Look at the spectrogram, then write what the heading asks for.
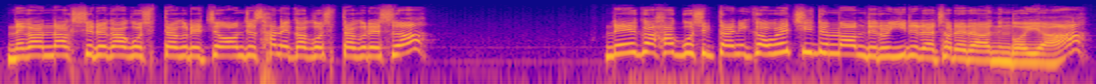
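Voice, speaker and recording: A man's voice: sing-song, a little slow, pushed and bright, smooth, dry recording, studio quality, exaggerated voice. A man voicing a bitter, domineering older mother-in-law who scolds and wails in self-pity. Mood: scolding. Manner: shrill, self-pitying wailing.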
